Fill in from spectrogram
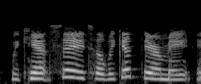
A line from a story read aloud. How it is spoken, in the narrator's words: answered the sailor in a cheerful voice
